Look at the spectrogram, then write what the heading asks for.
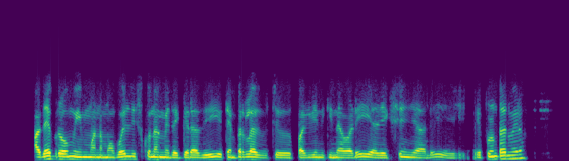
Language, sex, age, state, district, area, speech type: Telugu, male, 18-30, Telangana, Sangareddy, urban, conversation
